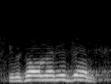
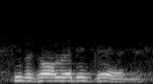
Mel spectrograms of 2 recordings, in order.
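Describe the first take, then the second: First: Preacher's rising emphasis on "already"; emphatic repeat. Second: Said in the usual way. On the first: Shown as a demonstration. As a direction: drive the point home on "already". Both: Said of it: "repeated for emphasis".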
